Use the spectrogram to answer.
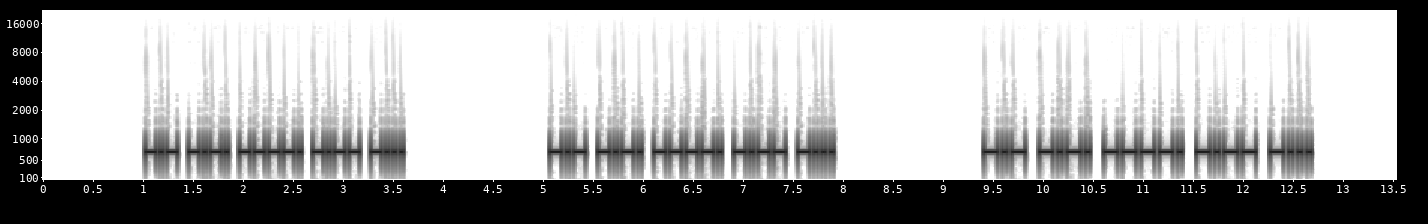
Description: Morse code, heard as a keyed tone, about 29 wpm, 700 Hz. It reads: KC9YB KC9YB KC9YB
